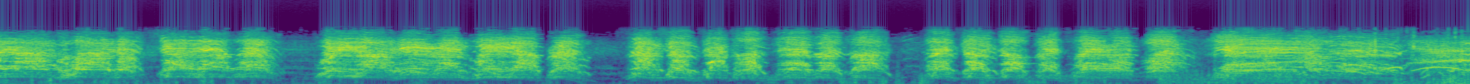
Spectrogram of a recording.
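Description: A team of young teenage boys shouting a chant together in a huddle, in loud group bursts. Through the middle the shouts come quickly and evenly, about three a second, and near the end they hold one longer shout.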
